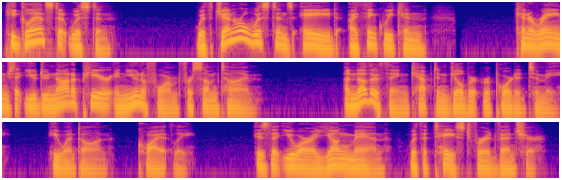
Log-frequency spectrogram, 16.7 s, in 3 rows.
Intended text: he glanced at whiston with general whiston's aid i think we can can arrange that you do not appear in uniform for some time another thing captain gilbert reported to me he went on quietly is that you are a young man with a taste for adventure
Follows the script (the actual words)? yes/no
yes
